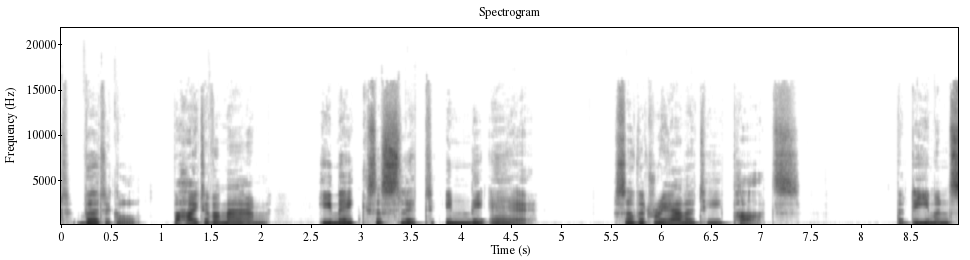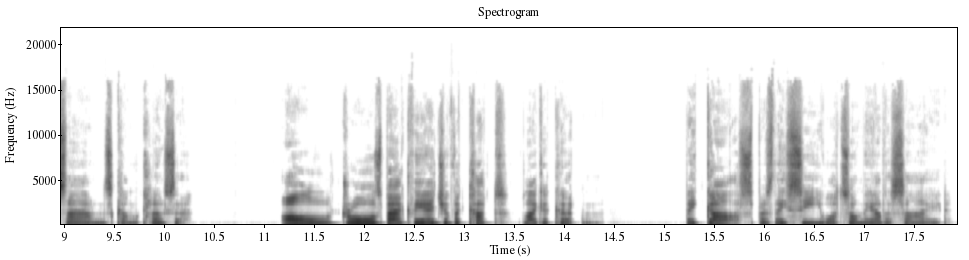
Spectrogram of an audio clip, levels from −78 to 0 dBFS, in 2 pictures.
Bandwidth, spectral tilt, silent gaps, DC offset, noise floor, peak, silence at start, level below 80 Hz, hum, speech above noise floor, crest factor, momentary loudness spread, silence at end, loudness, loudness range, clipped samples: 17 kHz; -4 dB/octave; none; under 0.1%; -69 dBFS; -2 dBFS; 0 s; -50 dBFS; none; 45 dB; 24 dB; 12 LU; 0.15 s; -24 LUFS; 4 LU; under 0.1%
